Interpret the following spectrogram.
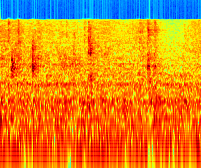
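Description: Quiet room tone with a few faint, soft ticks at uneven spacing.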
